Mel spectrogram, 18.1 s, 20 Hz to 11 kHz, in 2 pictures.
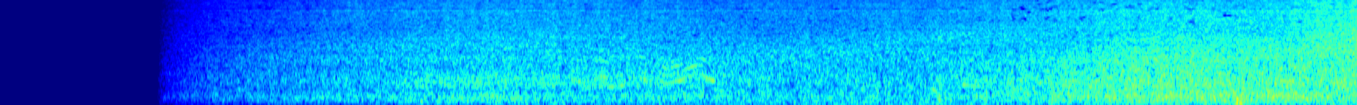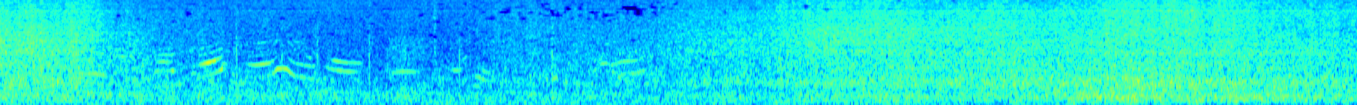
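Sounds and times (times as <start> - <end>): waves breaking on beach: 1.1 - 18.0.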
